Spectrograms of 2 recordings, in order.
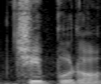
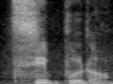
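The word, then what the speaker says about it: τίποτα: are like yeah but it's not chipo like ch it's tiputoo and I still struggle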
